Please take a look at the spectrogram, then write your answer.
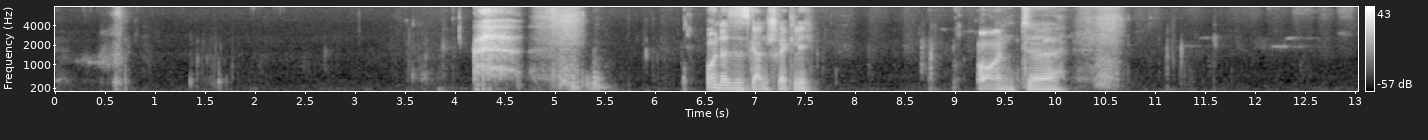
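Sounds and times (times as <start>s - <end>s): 
slurping sips of coffee: 0.1s - 1.8s, 4.7s - 5.3s, 10.2s - 10.8s
speech: 6.6s - 7.7s, 9.7s - 10.4s.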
